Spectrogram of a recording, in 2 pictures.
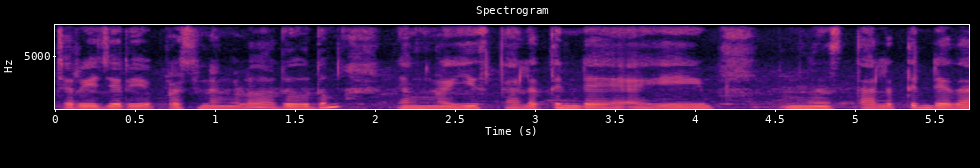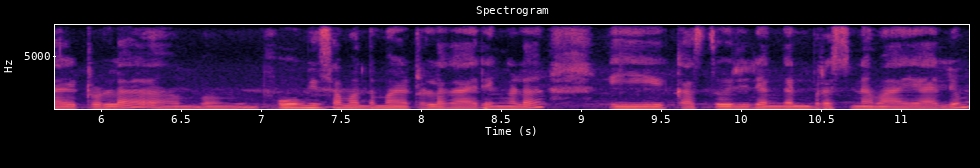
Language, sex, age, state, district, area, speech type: Malayalam, female, 45-60, Kerala, Thiruvananthapuram, rural, spontaneous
